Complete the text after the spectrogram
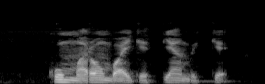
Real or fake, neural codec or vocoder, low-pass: real; none; 7.2 kHz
